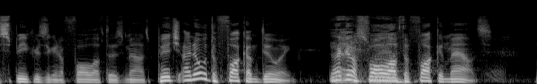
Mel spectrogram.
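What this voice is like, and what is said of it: Yelling angrily. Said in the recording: “you're yelling”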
